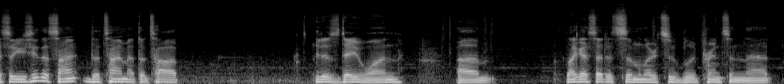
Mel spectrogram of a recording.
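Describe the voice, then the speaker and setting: A man's voice: fairly low pitch, darkish tone. A man casually commenting as he plays a game, chatting and reading its text aloud. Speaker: streamer playing a game. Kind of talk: casual let's-play commentary.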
